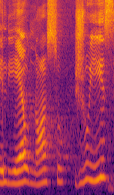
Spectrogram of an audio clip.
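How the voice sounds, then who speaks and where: The voice belongs to a woman with a medium pitch. Her tone is dark and mellow. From Brazil, Rio Grande do Sul. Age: 70s. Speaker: religious leader of African-Brazilian tradition. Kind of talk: panel debate talk.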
